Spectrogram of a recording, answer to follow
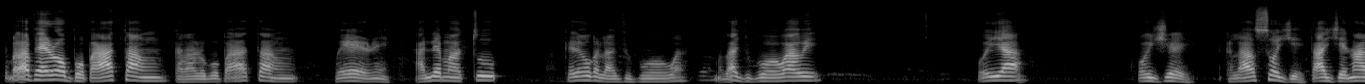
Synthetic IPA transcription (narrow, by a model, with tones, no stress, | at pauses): ke˨ma˦a˦fɛ˦ɾɔ˦˨bɔ˨ba˨a˦ta˦˨nũ˧ka˨la˨ɾɔ˨bɔ˨ba̰˨a̰˦ta˦˨nũ˧ | wɾ̃ɛ̃˨ | a̰˨lɛ˦˨mã˧to˦ | kɛ˦nɛ̃˦o˦ka˨la˨d͡ʒu˨bɔ˨ɔ˨wa˦mã̰˦la˦˨d͡ʒu˨bɔ˨ɔ˨wa˦we˦ | o̰˦ja˦ | ɔ˨d͡ʒɛ˨ | ka˨la˨˦sɔ˦˨d͡ʒɛ˨ta˨˦d͡ʒɛ˨nã˦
